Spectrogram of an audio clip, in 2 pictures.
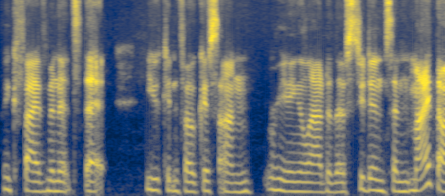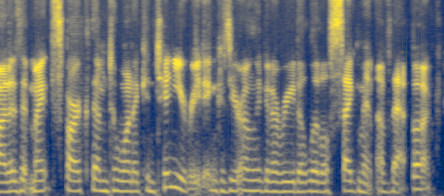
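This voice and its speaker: A man's voice: on the high side, steady tone, brisk, no room sound. A man speaking conversationally as a co-host in a podcast discussion.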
